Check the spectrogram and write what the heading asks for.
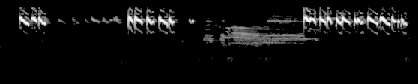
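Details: Hand-held caged white-eye giving a bold, bright song with many syllables, including swallow-like and sparrow-like phrases: short high rapid bursts, a lower buzzy harmonic sound mid-clip, then a sustained string of fast chirping notes.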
